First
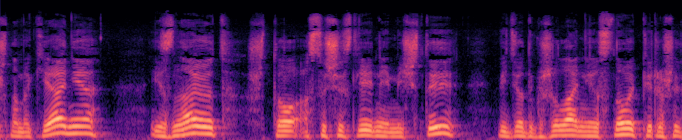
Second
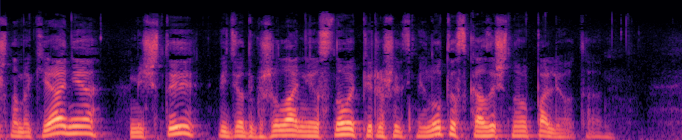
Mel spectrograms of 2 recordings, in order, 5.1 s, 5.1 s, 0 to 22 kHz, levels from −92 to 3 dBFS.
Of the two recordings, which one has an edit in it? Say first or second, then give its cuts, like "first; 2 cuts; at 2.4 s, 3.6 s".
second; 2 cuts; at 1.0 s, 1.6 s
